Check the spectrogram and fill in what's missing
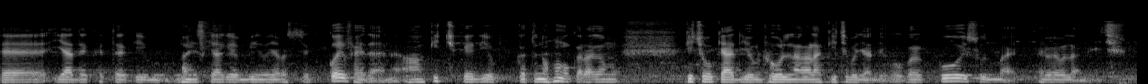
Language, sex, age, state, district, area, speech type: Maithili, male, 45-60, Bihar, Purnia, rural, spontaneous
